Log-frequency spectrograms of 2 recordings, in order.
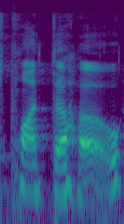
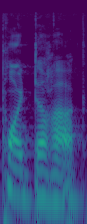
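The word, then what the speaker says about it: Pointe du Hoc: You know, um Reagan, I met with Reagan after the poach speech, which he pronounced correctly as Ponttoo, but all of the rest of us mispronounced and to this day call it poach.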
